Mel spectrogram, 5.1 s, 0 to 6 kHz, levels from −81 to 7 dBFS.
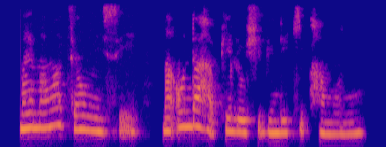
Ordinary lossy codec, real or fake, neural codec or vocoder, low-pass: none; real; none; 5.4 kHz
